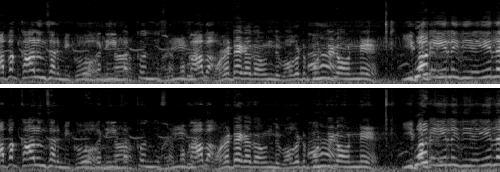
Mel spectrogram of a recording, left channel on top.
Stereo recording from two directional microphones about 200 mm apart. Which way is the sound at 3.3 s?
15° left (ahead or behind).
